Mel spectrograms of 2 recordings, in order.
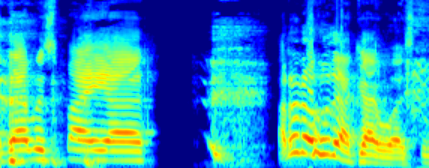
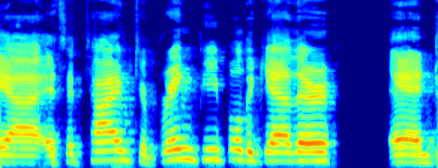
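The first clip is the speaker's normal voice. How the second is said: normal talking voice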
